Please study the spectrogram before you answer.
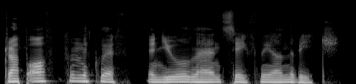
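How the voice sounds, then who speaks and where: A man voicing a boy's mother in a dream, gently scolding and instructing, in a storybook tale. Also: medium pitch, fairly even intonation, normal speed, clean tone, no room sound, muffled recording, voice pushed up, lightly acted. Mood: scolding, instructive. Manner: instructive, admonishing. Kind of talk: storybook character voice.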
